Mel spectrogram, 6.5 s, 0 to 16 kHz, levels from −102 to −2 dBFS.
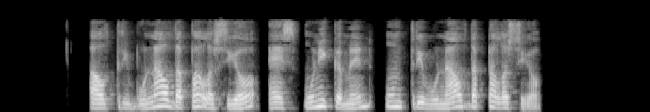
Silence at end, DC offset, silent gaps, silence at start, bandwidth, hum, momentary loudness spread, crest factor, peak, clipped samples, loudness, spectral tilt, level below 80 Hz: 1.1 s; under 0.1%; 2.60-2.67 s, 3.75-3.84 s; 0.9 s; 8 kHz; none; 7 LU; 18 dB; -2 dBFS; under 0.1%; -19 LUFS; -5.5 dB/octave; -60 dBFS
